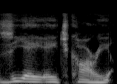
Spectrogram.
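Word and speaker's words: Zaccharie: The Hawks, for their part, moved on from their former first overall pick, Zachary Risacher, pronounced Z-A-H-Kari R-E-E-Sache.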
